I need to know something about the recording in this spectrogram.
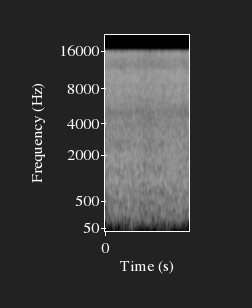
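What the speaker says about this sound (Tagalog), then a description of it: "gitna ng ilog" River water flows steadily in the middle of a wooded river, a soft, continuous broadband rush that stays faint and even throughout with no voices.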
